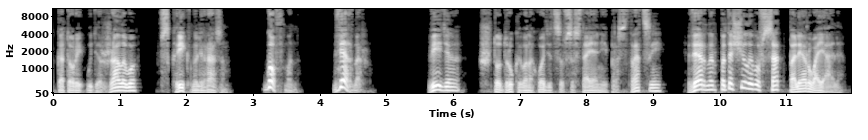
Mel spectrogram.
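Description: A man's voice: low voice, wildly swooping pitch, normal speed, a bit bright, no room sound, studio quality. Theatrical male storybook narrator. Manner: theatrical, widely varied delivery. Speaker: audiobook narrator.

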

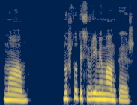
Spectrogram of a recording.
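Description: A woman's voice: mid-range voice, unhurried, a little mellow, no echo, studio quality, lightly acted. A woman reading the part of a retired mother in her sixties, anxious and reproachful, in an audiobook. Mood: upset.

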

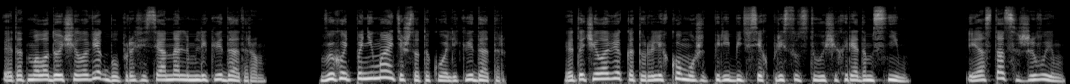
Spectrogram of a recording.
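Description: A woman voicing a calm, self-assured male agent who explains things with conviction. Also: mid-range voice, brisk, dry recording, studio quality, natural voice. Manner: confident, explanatory.

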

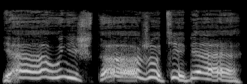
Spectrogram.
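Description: A man voicing a fanatical old male vampire elder who shouts in a high strained voice. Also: big pitch swings, takes it slowly, creaky, no echo, clean studio sound, full character voice.

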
